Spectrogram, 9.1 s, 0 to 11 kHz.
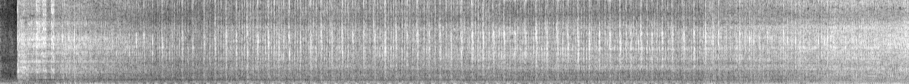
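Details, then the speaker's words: Bajaj Pulsar 150 idling: rapid, uneven knocking from the clutch side. Cause is a worn body balancer scissor gear; the clutch plates are also worn and the engine bolts had loosened and fallen out. The balancer will be replaced. "तो जैसे कि आपने इसकी आवाज़ सुनी, clutch में खटखट की एक आवाज़ आ रही है। तो इसका जो सीजर गियर है वो ख़राब हो चुका है।"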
